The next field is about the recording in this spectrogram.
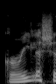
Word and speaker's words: Grealish: You add to it, Jack Grealish, is that how you say it, his name? – Yep.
